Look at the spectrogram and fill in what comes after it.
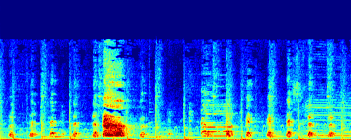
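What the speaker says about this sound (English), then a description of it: "But take a look at these beautiful chickens." Chickens clucking in a coop on a rural property, with repeated close clucks and a brief crow-like call among them, steady and moderately loud.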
